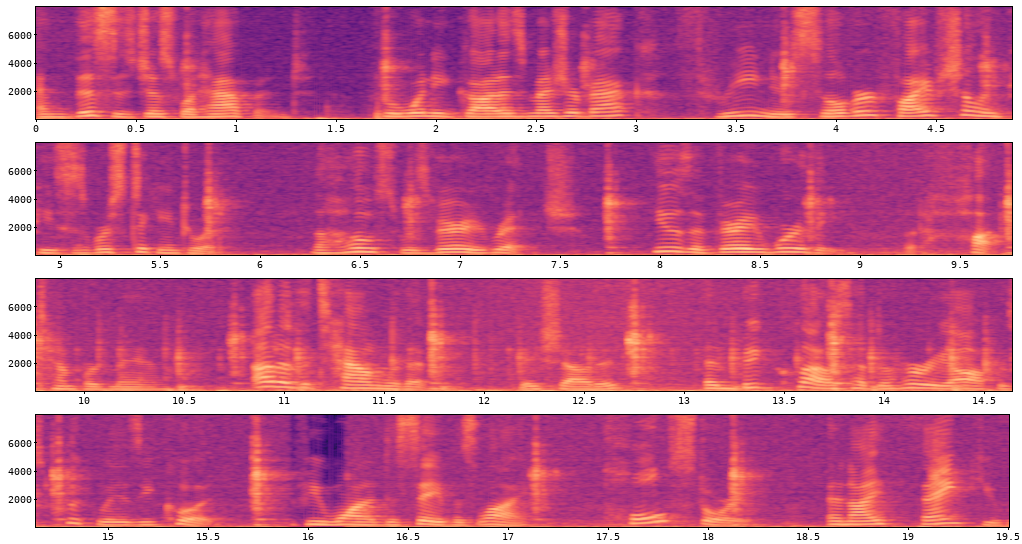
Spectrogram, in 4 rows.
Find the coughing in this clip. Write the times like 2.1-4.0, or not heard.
not heard.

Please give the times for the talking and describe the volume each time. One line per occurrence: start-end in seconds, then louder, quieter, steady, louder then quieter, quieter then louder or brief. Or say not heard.
0.0-19.4 steady.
